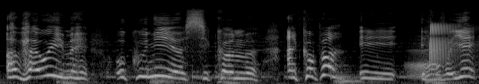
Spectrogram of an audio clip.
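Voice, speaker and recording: Cocky high-voiced show-off boy. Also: animated, measured pace, over music. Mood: condescending. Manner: swaggering, condescending. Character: cocky, boastful, show-off young boy ninja. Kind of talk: French cartoon dub.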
